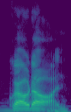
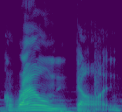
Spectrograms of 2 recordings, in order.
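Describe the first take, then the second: First: No N sound comes before the D. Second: An N sound comes before the D. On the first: The speaker calls it right. "it's Groudon. There's no N" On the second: The speaker calls it wrong. "I always thought it was pronounced Groundon"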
